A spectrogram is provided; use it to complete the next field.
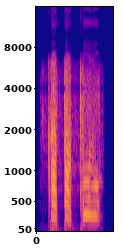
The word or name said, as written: Catapu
